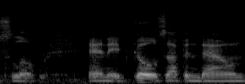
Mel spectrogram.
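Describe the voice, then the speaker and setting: Speaking with an American accent, a man's very deep, low voice keeps a fairly even intonation. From New Orleans, US South. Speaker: live streamer and musician. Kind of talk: casual live-stream Q&A. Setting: live stream. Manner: fast.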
